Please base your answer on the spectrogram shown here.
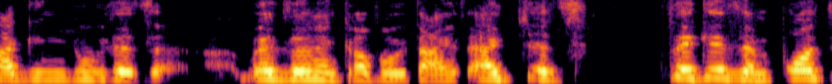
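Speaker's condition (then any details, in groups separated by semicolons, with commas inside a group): Cerebral palsy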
